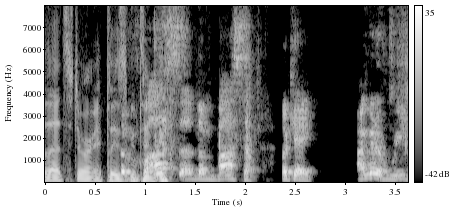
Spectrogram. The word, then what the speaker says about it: Vasa: W-A-S-A, Vasa, the Vasa. And it starts with a V. V-A-S-S-A? No. Did I say that? No, W-A-S-A. Definitely don't know that story. Please continue. The Vasa.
